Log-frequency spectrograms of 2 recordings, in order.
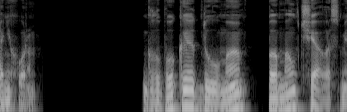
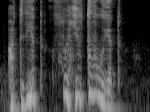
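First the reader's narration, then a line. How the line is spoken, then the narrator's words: Hoarse question. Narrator (Russian): спросил Фуцк сиплым голосом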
